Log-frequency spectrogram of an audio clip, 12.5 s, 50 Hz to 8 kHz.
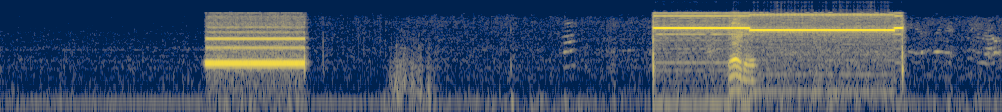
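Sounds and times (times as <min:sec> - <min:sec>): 
modem dialing tone on a telephone line: 0:02.6 - 0:03.9, 0:08.2 - 0:11.4
telephone line ringing beeps: 0:02.6 - 0:03.9, 0:08.2 - 0:11.3.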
